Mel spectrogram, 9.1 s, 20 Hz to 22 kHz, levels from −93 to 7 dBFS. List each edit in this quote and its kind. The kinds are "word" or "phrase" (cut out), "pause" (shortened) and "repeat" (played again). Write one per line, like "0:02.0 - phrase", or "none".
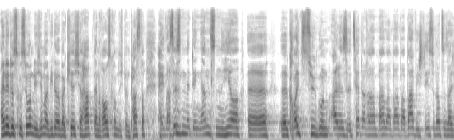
0:04.9 - pause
